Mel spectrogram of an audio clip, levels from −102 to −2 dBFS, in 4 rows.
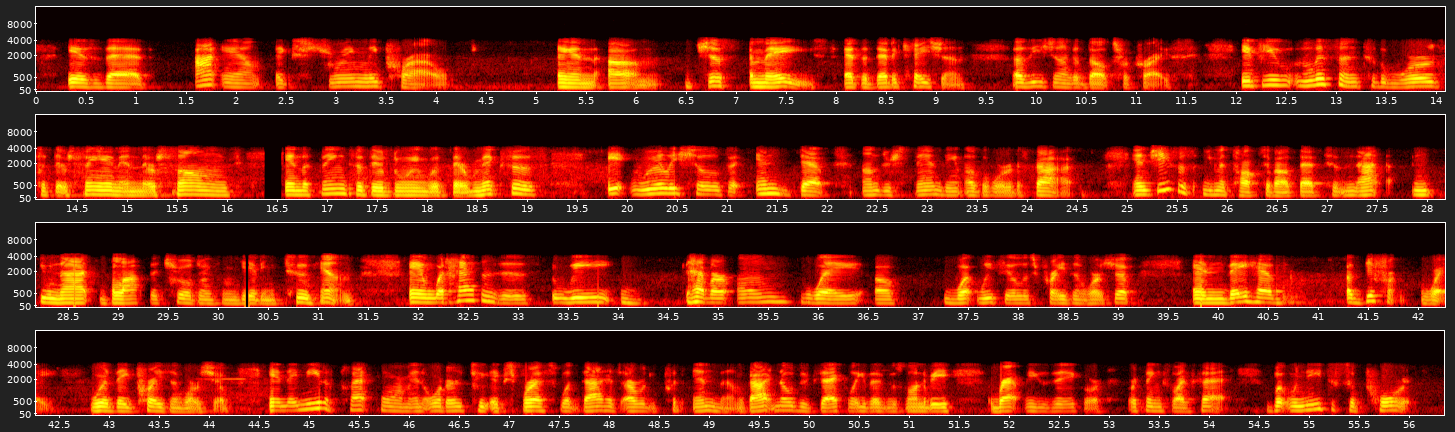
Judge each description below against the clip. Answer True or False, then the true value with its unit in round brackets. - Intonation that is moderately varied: True (3.0 semitones)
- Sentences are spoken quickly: False (145 wpm)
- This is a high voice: False (140 Hz)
